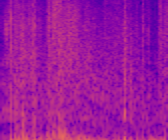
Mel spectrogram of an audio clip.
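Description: Canister shot cannon fire booms in repeated bursts during a Civil War battle in Ultimate General: Gettysburg, a dense rumbling barrage of shots with no talk.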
